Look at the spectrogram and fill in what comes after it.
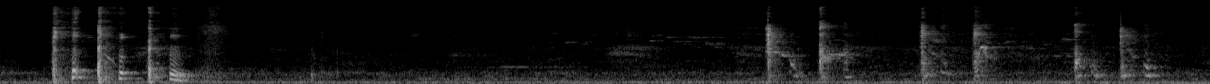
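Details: African grey parrot imitating human coughing: several short cough-like bursts in clusters, mimicry rather than illness.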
